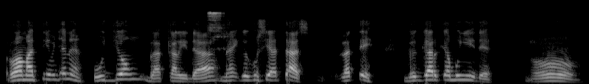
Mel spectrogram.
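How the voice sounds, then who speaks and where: Slightly high-voiced Malaysian Quran teacher. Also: male voice, a bit bright, no echo. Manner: patient, repeats and drills letter sounds slowly. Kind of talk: online recitation lesson. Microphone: online class call.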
